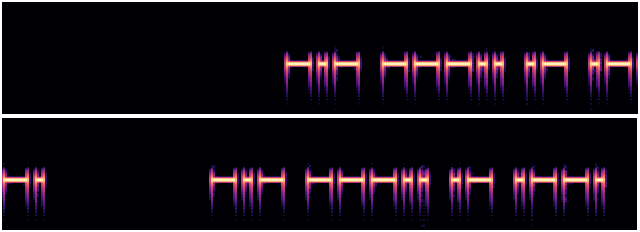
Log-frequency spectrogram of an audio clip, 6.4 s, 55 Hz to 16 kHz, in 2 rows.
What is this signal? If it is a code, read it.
Morse code, heard as a keyed tone, about 30 wpm, 700 Hz. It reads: K8AP K8AP
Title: USA Call Signs - 4 Characters - Repeated 2x - 30wpm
